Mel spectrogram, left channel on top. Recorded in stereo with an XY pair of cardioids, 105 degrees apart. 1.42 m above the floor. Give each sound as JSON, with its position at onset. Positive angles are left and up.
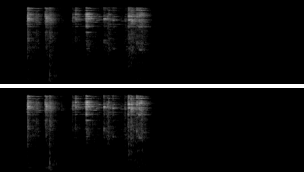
{"t": 0.3, "sound": "keys jangling", "azimuth_deg": -15, "distance_m": 0.8}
